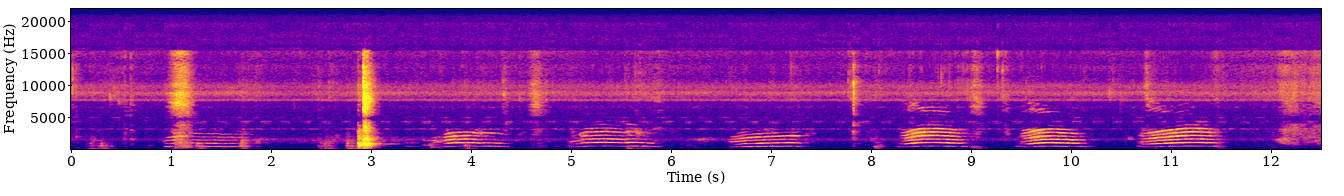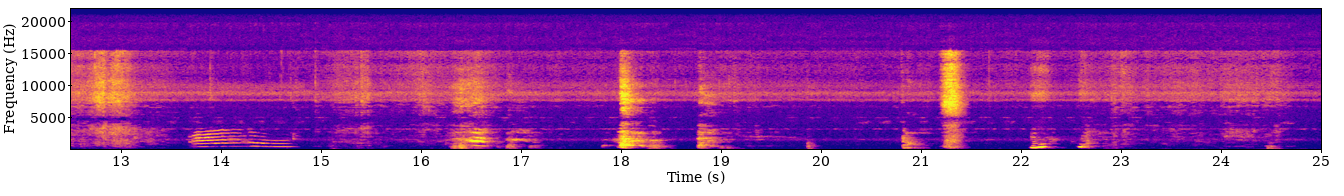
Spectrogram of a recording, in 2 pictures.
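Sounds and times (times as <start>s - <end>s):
noisy rustle: 12.0s - 13.6s.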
